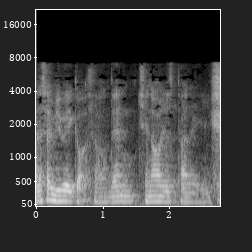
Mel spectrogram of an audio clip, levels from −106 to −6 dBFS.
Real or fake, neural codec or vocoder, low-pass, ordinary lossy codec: fake; codec, 16 kHz, 4 kbps, X-Codec, WavLM features, trained on Multilingual LibriSpeech; 7.2 kHz; MP3, 32 kbps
